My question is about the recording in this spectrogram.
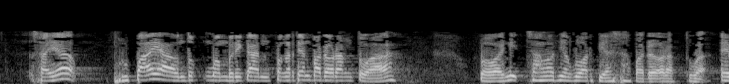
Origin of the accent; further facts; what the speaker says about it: Makassar, South Sulawesi, Indonesia; Saya Makassar, dari Makassar.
